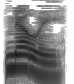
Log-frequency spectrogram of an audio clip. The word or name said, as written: nelley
